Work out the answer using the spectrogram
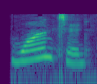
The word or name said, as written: wanted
